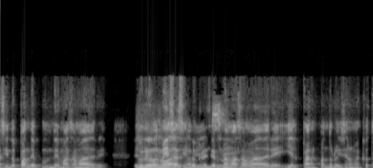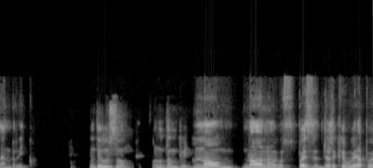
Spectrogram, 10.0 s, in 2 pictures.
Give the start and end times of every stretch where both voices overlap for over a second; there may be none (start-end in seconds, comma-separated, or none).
1.8-3.3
